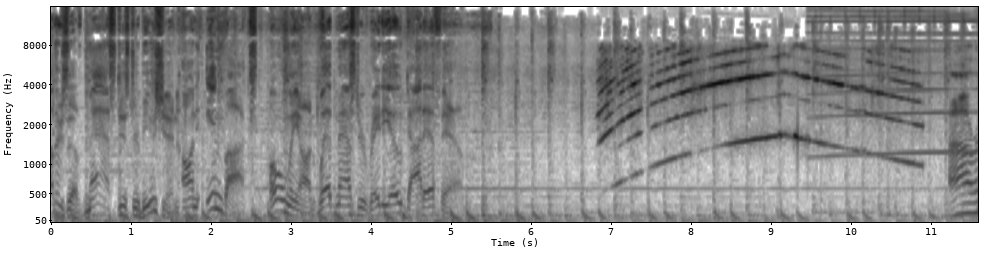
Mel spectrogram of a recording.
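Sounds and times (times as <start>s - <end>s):
speech: 0.0s - 5.4s, 11.2s - 11.5s
steady thumping rhythmic beat: 0.0s - 11.5s
ambulance siren wailing: 6.8s - 11.5s.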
